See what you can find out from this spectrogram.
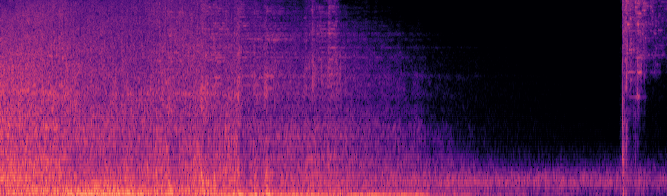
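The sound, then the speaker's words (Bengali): A car crash on a narrow, winding mountain road: a loud, dense smash and crunch that slowly fades toward quiet, then one short sharp knock near the end. “আঘাত লাগল, অপঘাত ঘটল না। অন্য গাড়িটা খানিকটা গড়িয়ে পাহাড়ের গায়ে আটকে থেমে গেল।”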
